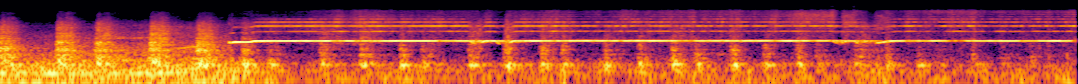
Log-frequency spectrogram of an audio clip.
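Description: Darjeeling Himalayan Railway steam locomotive whistle: one long, high, steady blast starting about two seconds in, dipping briefly twice, over a rapid rhythmic pulsing and steam hiss.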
